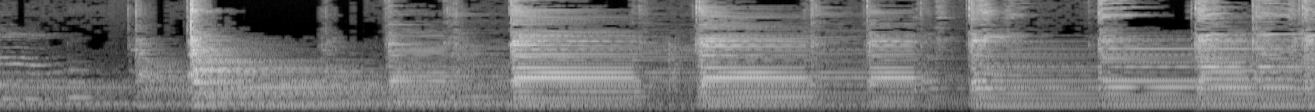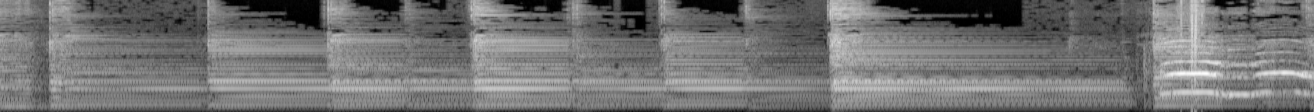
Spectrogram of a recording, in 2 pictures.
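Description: Acoustic guitar strummed without singing, a chord about once a second, each left to ring out before the next.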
